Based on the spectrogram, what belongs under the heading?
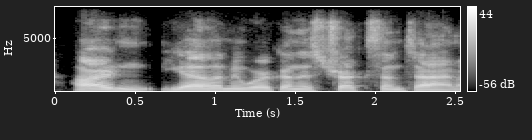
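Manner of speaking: excited about the truck. Acted. Excited character calls to driver.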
